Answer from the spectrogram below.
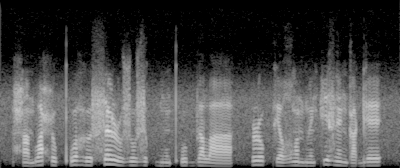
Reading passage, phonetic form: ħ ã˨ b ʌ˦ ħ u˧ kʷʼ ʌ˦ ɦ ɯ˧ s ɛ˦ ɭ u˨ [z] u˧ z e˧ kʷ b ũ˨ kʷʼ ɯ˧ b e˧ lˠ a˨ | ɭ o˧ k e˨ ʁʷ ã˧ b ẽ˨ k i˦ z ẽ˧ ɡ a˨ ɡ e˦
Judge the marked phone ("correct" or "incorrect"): correct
